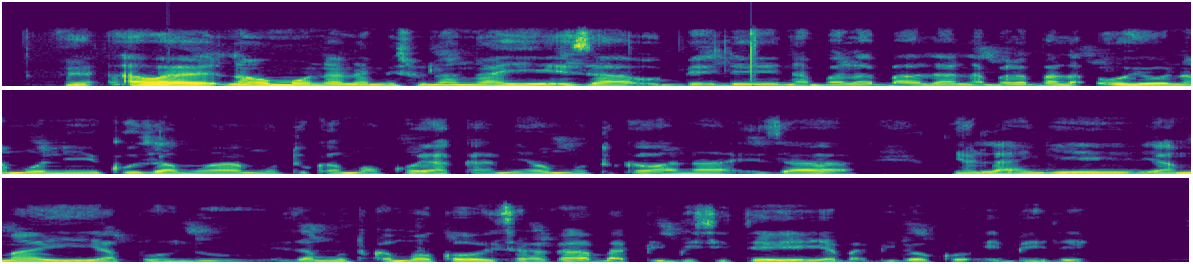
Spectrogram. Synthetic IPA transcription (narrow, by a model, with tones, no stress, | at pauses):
a˦wa˨na˨o˦mɔ˦na˨na˨mi˦so˨na˨ŋɡa˦i˦e˨za˦o̰˨be˦le˦na˨ba˨la˨ba˦la˨na˨ba˨la˨ba˦la˨ʔo˦jo˦na˨mɔ˦ni˦ko˨za˦mwa˦mo˦tu˨ka˨mɔ˦kɔ˦ja˨ka˨mi˦ɔ̃˦˨mo˦tu̥˨ka˨wa˦na˦ḛ˨za˦ | ja˨la˦ŋɡi˨ja˨ma˦i˦ja˨po˨ndu˦e˨za˦mu˦tu̥˨ka˨mɔ˦kɔ˦e˨sa˦la˦ka˨ba˨py˨bli˨si˨te˦ja˨ba˨bi˨lɔ˦kɔ˨ʔe˨be˨le˦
